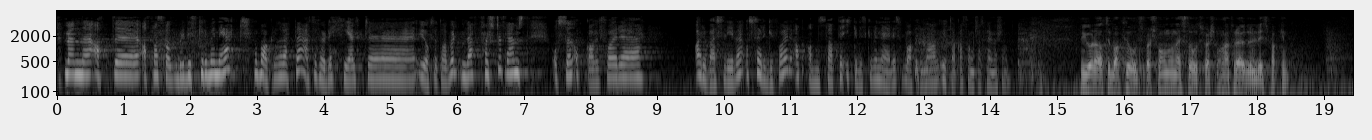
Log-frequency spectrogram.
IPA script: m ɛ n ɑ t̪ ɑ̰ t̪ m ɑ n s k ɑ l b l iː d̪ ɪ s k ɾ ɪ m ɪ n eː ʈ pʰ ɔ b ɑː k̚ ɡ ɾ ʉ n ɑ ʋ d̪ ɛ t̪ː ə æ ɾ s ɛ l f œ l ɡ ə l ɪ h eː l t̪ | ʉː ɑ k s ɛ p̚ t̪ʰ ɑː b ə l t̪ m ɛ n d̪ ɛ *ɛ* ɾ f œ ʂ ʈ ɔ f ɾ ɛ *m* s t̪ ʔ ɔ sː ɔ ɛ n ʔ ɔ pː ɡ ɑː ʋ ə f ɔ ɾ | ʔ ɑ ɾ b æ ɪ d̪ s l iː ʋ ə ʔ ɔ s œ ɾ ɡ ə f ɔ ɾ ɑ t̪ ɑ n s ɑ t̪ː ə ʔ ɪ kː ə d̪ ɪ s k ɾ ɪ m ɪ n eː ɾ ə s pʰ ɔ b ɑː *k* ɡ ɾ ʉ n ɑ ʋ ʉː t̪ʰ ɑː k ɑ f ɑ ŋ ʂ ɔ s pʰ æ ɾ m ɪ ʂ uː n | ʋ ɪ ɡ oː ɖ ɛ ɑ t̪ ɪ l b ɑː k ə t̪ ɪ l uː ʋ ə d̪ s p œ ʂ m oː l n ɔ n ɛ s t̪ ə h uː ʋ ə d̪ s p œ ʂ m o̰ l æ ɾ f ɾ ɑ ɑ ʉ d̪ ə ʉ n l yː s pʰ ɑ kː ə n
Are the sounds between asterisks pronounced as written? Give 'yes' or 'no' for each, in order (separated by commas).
no, yes, yes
